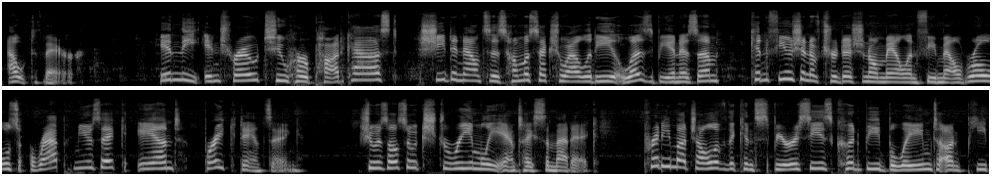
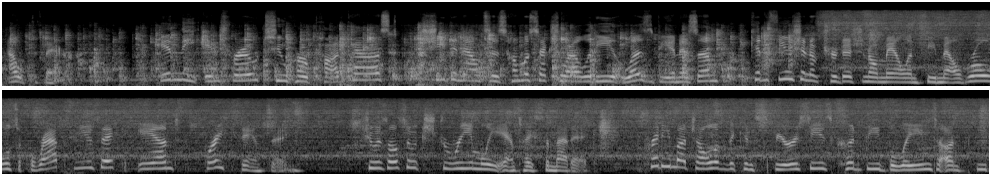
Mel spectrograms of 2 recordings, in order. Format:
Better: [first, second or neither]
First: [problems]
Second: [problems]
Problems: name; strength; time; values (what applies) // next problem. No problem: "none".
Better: first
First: household noises; faint; throughout; 30 dB below the speech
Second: household noises; loud; throughout; 2 dB below the speech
